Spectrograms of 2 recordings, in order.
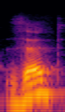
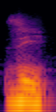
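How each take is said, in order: First: Z said "زد", zed with a final d; British-style "زد", rhyming with bed. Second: Z said "زي", zee with a long ee; American-style "زي", rhyming with see. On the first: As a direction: say "زد" the British way, ending in d. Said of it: "لهجة بريطانية". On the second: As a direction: say "زي" the American way, no final d. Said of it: "امريكان انجلش لهجة امريكية". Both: Shown as a demonstration.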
